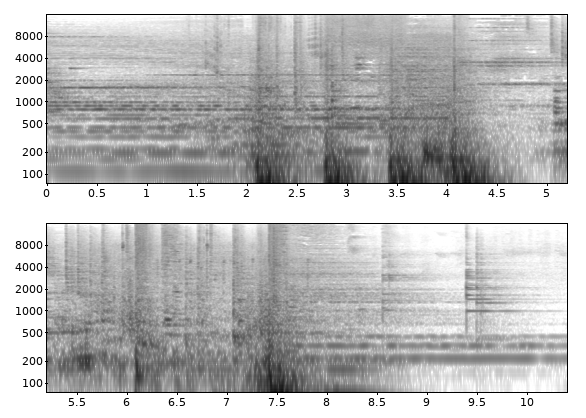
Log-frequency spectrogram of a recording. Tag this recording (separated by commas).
Music, Sound effect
